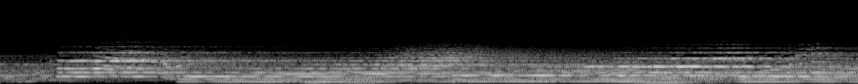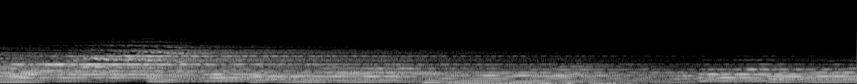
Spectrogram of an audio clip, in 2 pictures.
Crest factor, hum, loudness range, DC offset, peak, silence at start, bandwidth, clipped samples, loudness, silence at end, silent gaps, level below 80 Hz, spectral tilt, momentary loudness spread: 16 dB; none; 6 LU; under 0.1%; -6 dBFS; 0 s; 3 kHz; under 0.1%; -23 LUFS; 0 s; none; -42 dBFS; -12.5 dB/octave; 9 LU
